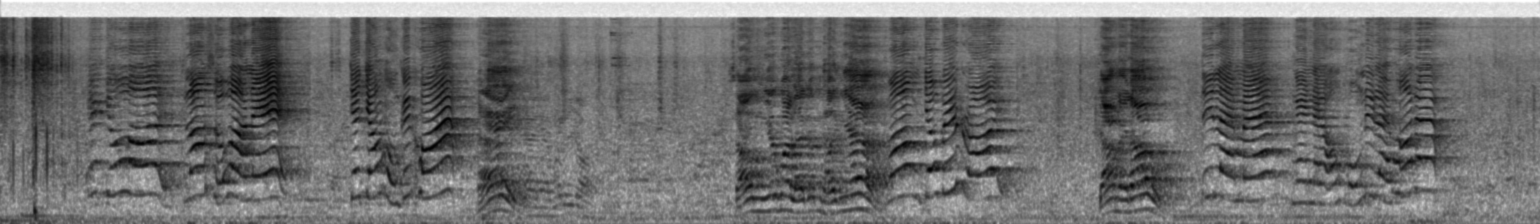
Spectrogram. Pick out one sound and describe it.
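A young girl speaks clearly and calmly, close by.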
